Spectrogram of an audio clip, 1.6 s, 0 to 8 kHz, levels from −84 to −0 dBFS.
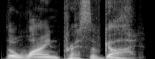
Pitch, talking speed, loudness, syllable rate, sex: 135 Hz, 195 wpm, -17 LUFS, 3.8 syllables/s, male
